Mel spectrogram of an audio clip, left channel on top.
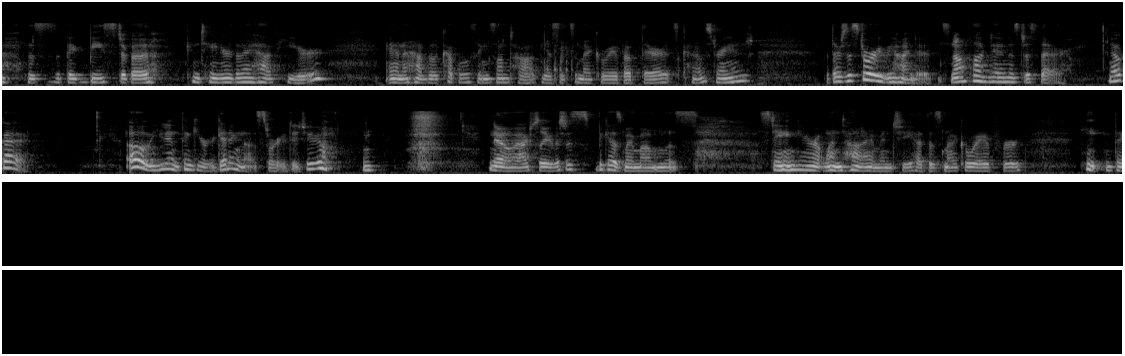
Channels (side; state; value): right; silent; digital silence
